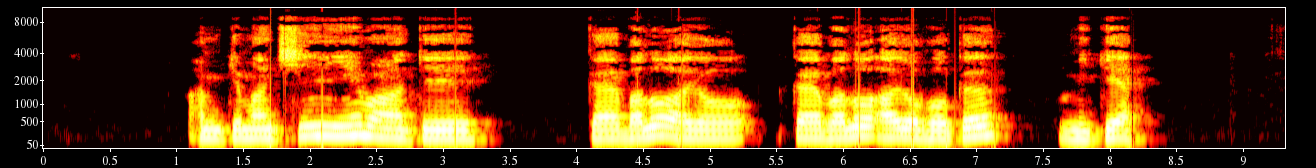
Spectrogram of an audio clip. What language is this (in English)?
Kati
